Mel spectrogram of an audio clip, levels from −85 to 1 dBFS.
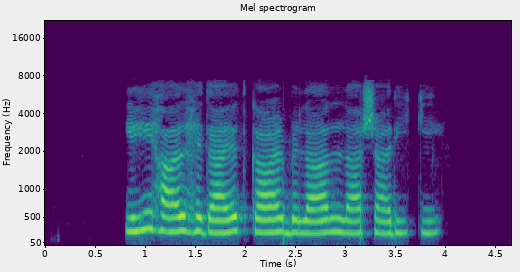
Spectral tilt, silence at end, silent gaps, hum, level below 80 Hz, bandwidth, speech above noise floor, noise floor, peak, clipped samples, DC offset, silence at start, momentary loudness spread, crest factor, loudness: -5.5 dB/octave; 0.75 s; none; none; -60 dBFS; 7.6 kHz; 71 dB; -86 dBFS; -2 dBFS; under 0.1%; under 0.1%; 0.8 s; 11 LU; 16 dB; -16 LUFS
